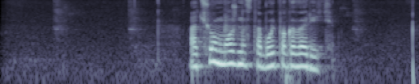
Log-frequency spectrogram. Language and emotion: Russian, neutral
